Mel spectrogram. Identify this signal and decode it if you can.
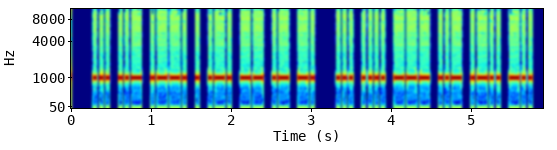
Morse code, heard as a keyed tone, about 30 wpm, 1000 Hz. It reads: SUPERMAN SHOULD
